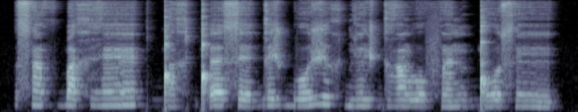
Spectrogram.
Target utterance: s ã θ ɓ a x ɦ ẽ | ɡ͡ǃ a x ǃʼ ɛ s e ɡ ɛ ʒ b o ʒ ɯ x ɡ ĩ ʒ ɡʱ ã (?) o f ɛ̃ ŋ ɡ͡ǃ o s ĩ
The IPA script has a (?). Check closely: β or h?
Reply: β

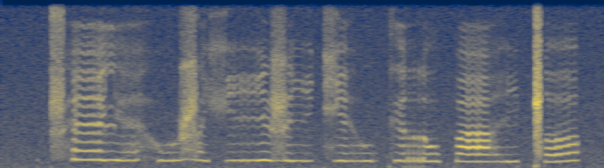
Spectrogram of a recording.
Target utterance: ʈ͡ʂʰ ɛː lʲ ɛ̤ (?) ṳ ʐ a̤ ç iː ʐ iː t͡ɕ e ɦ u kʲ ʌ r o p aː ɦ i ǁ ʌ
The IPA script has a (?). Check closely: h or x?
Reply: h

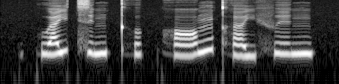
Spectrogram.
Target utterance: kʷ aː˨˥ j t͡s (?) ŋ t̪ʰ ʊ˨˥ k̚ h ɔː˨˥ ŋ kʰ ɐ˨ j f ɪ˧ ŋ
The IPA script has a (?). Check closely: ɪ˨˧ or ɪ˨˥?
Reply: ɪ˨˧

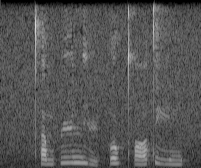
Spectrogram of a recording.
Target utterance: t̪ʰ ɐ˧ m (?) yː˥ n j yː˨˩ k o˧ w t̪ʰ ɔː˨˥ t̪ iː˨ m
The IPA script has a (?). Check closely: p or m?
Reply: p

